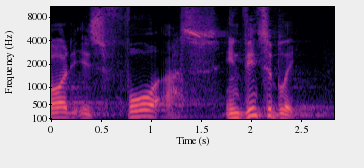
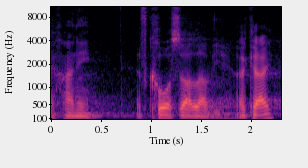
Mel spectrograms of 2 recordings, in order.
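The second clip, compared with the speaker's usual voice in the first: low, soft, loving husband; tender reassurance; 8 semitones lower, 3 dB quieter than usual. Shown as a demonstration. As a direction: drop the voice low and soft, sincerely. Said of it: "look her deeply in the eyes and you say".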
